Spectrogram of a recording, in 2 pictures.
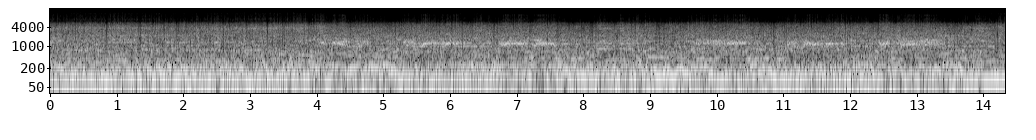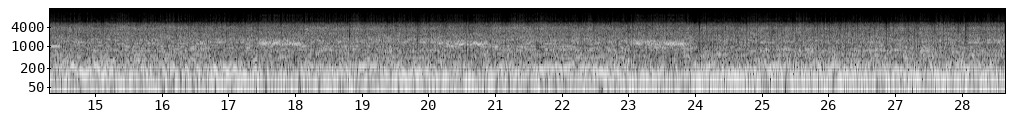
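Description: Loud live rock music from a band, with shouted vocals over it, played at an even level throughout.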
